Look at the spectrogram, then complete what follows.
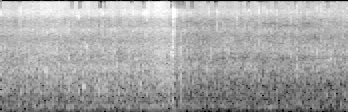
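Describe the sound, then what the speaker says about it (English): Small stream running through a drainage on the Ozark Highlands Trail, a steady close wash of trickling water with no pauses, moderately loud and alone. "Pop into this one and it's running water"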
